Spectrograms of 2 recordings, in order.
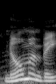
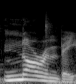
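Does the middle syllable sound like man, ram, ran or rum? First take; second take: man; ran. First: The middle syllable is said as 'man'. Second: The middle syllable is said as 'ran'. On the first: This follows the name's origin. "theoretically the correct way" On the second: This is how locals say it. "Locals call this Norranby, effectively reversing the A and the M"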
